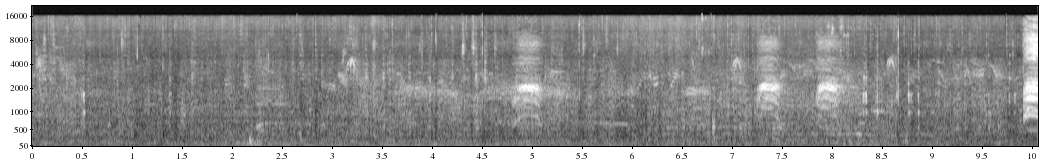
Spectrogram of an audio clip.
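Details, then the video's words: Crows fighting over food: a few short, harsh cawing calls burst out at intervals over a steady background hiss, with a louder call at the very end. "Crow Fight | Crow Sounds"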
